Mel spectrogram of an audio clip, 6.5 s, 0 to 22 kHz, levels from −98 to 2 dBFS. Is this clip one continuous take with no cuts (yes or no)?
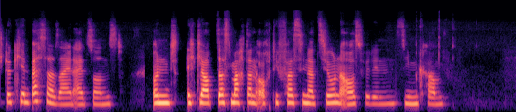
no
